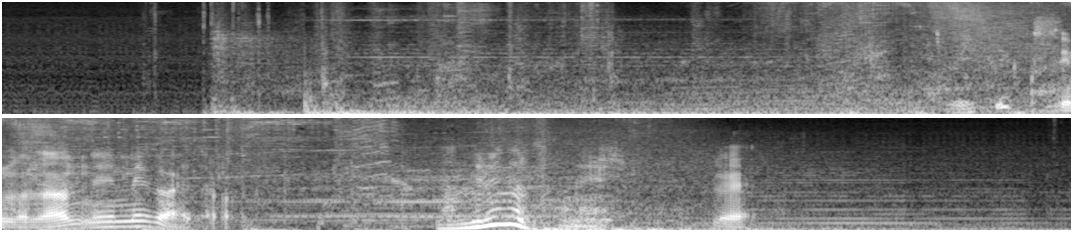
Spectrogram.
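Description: A game box opens with a rising whoosh and a bright burst.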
